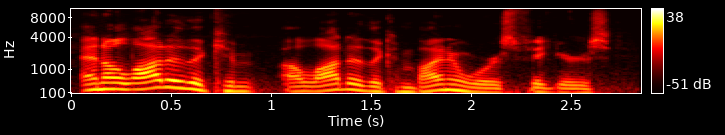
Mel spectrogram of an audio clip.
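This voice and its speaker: A man's voice: a little high, sing-song, fast talker, no echo. A man in casual conversation as a podcast panelist. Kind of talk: casual chat.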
